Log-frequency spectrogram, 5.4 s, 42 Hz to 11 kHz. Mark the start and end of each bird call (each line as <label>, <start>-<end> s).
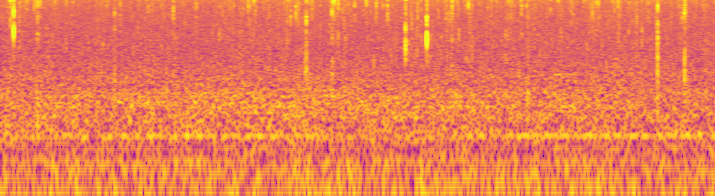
Canada Goose (Branta canadensis), 4.0-4.4 s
